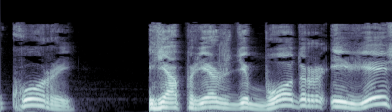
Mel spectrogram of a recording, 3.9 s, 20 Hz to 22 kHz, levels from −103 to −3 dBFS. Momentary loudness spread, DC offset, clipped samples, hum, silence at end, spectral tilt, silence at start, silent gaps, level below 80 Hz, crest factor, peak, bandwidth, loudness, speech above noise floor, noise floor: 9 LU; under 0.1%; under 0.1%; none; 0 s; -6 dB/octave; 0.1 s; none; -52 dBFS; 16 dB; 0 dBFS; 11 kHz; -17 LUFS; 66 dB; -82 dBFS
